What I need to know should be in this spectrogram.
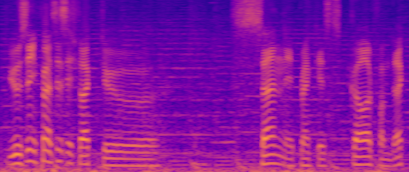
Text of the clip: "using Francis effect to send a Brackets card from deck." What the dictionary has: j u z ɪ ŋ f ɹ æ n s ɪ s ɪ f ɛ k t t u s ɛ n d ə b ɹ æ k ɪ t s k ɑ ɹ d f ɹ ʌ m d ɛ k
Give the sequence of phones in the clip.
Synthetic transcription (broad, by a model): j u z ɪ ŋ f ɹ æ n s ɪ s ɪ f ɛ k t t u s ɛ n ə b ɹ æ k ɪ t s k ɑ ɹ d f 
